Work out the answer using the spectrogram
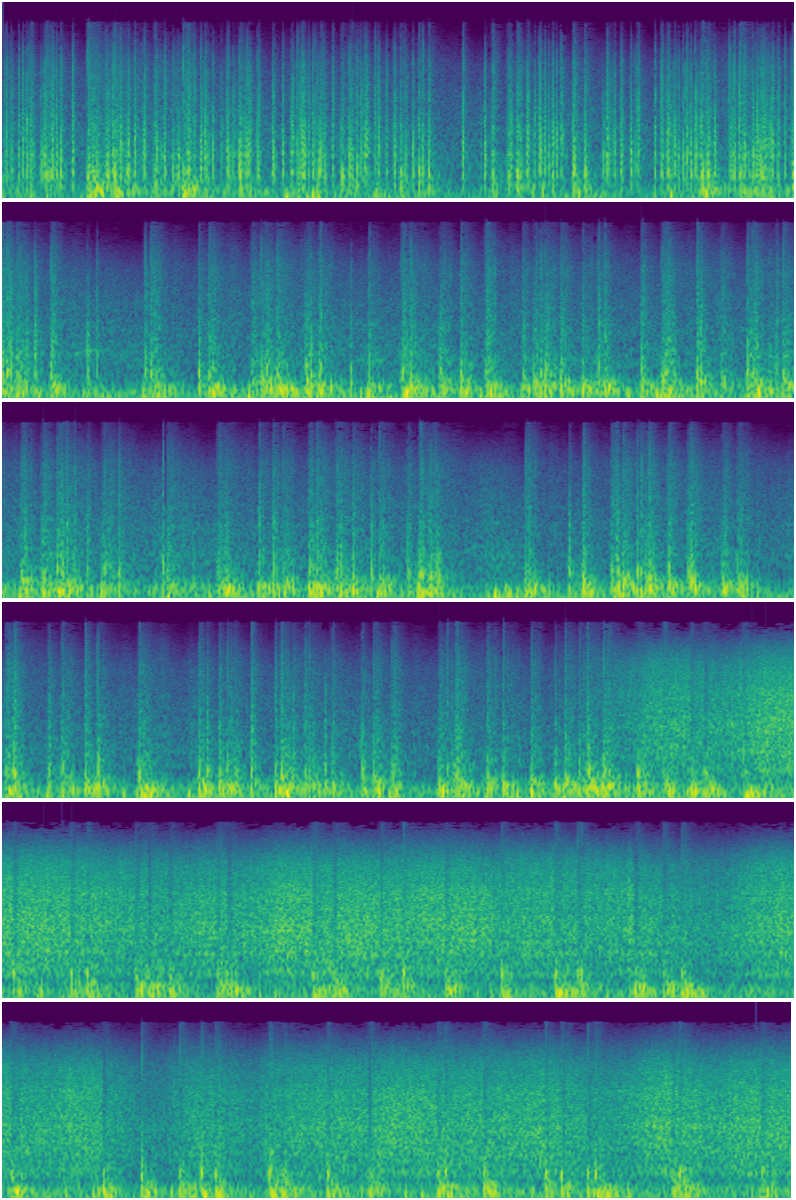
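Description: Aerial fireworks going off in quick succession, a dense run of bangs from bursting shells with crackling. About two-thirds of the way in, a brighter crackling grows louder over the bangs.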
